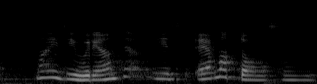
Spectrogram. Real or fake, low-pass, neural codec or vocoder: fake; 7.2 kHz; codec, 16 kHz, about 1 kbps, DyCAST, with the encoder's durations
